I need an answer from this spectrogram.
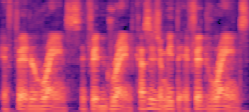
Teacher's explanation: ya no marco la T, porque cuando va seguida de vocal, o también en muchísimos casos de una vocal, de un sonido sonoro, de una consonante sonora, pues se hace también una R suave.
